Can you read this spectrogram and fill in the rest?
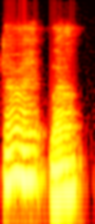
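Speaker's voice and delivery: ordinary talk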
